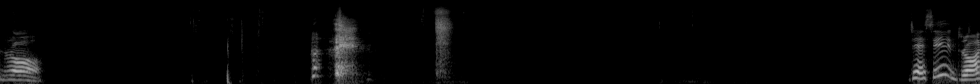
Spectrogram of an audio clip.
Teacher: जिन व्यंजनों के उच्चारण में जिह्वा को दोतीन बार कंपन करना पड़ता है। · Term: प्रकंपित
